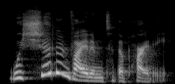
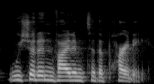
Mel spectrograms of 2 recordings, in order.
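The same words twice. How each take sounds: First: Should is higher in pitch. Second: No word gets extra pitch or length. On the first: Someone else doubts that he should be invited. "emphasizing should by going higher in pitch" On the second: It simply shares an idea. "the normal way is"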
